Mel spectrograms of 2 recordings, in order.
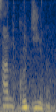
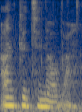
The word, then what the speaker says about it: Ankudinova: Ankudinova. Diana Ankudinova. Oh, that's how to pronounce her name.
